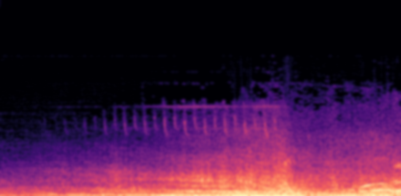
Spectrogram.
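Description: Film soundtrack mix: sustained low orchestral score notes under a rushing noise that grows steadily louder. A voice cries out near the end.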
